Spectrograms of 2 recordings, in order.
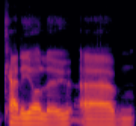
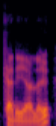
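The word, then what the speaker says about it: Kadıoğlu: I don't think you pronounced the G. Our Turkish listeners might be able to give me a better pronunciation, but yeah, Ferdi Kadioglu, who has been linked with Arsenal before.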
